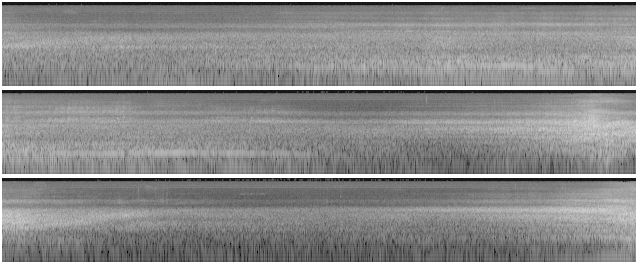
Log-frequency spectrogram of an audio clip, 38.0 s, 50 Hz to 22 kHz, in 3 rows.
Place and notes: Aleja Piastow, Szczecin, Poland
Tram, bus and passing cars.
24 September 2010, ~23:00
